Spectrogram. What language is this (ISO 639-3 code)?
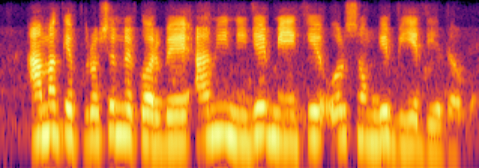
ben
